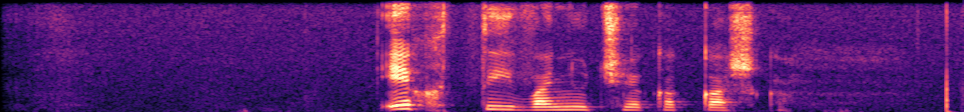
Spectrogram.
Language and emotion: Russian, angry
